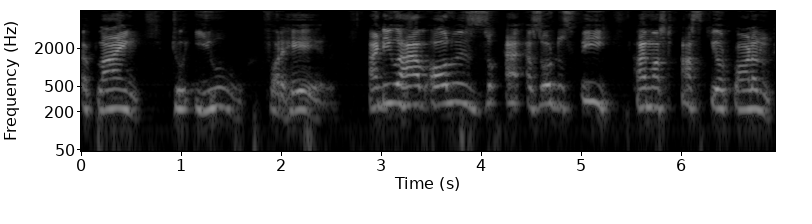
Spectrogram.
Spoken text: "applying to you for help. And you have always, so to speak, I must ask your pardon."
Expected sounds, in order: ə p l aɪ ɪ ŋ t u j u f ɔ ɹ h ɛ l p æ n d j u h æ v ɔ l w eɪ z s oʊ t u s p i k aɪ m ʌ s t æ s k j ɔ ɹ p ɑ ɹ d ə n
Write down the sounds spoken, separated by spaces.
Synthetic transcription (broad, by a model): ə p l aɪ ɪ ŋ t u j u f ɔ ɹ h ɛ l æ n d j u h æ v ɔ l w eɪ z s oʊ t u s p i k aɪ m ʌ s t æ s k j ɔ ɹ p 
